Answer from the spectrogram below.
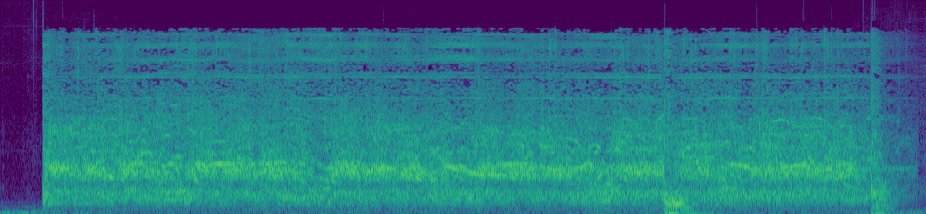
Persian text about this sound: مردم شعار بختیاری رسم نماز نداره، مرگ بر خامنه ای و شعارهای دیگه ضد حکومتی سر میدن که صدای ایزه رو میشنویم.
